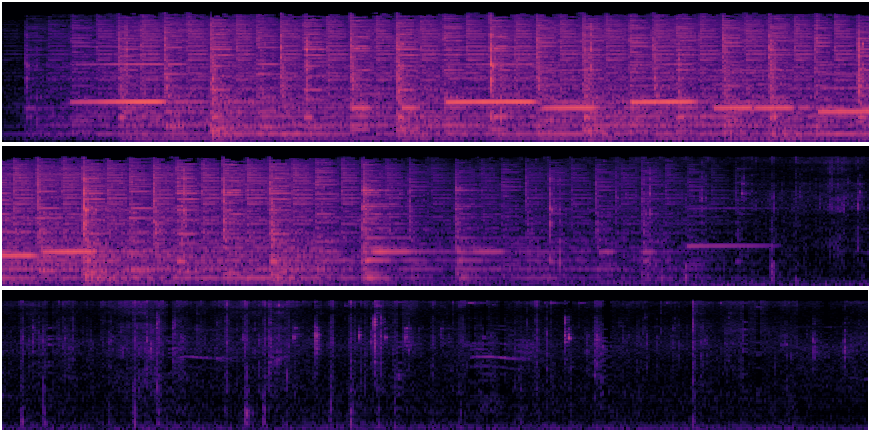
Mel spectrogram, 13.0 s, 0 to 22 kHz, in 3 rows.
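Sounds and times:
music: 0:00.0 - 0:08.2
horse hooves clip-clopping: 0:07.0 - 0:13.0.

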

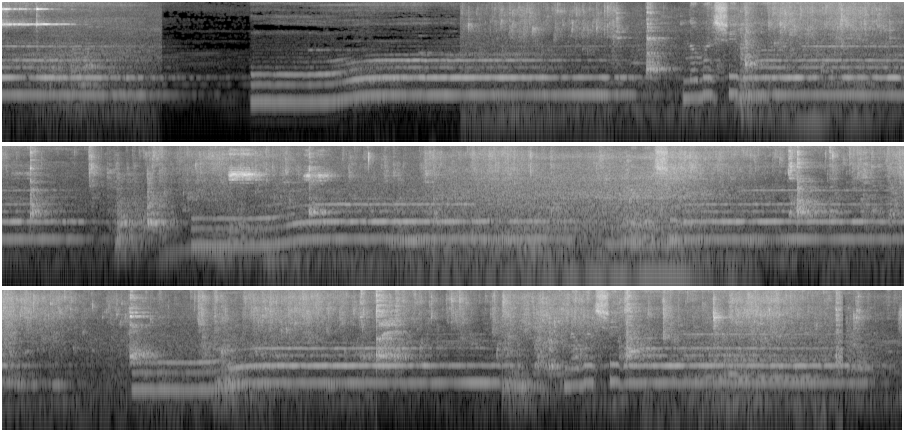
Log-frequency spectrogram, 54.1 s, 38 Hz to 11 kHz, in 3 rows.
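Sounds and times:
devotional chanting: 0:00.0 - 0:37.6, 0:38.6 - 0:54.0
water splashing onto stone: 0:09.2 - 0:54.0.

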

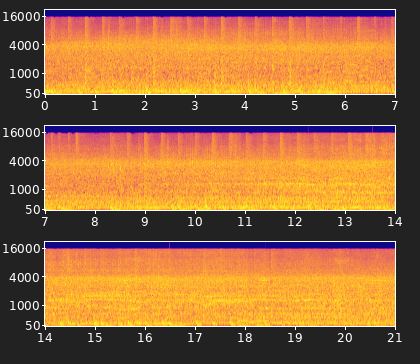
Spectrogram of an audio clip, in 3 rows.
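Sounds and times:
background music: 0:00.0 - 0:21.0
ride-on mower engines running: 0:00.0 - 0:21.0.

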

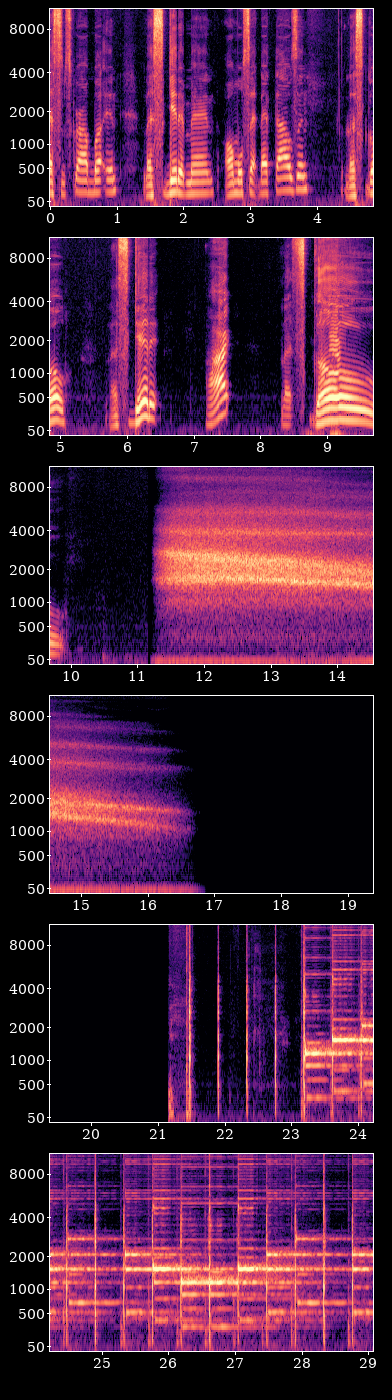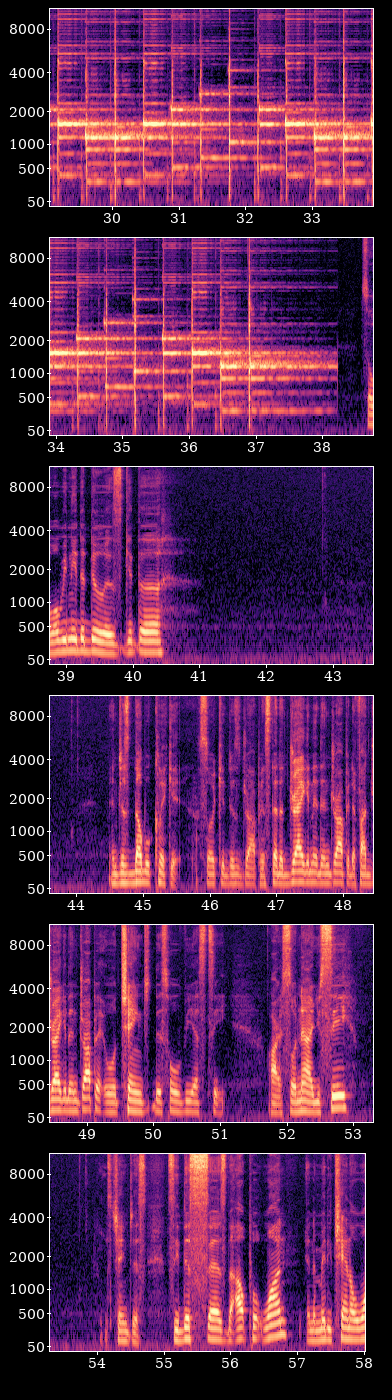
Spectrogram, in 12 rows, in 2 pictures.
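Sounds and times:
long whoosh: 0:11.2 - 0:16.8
bell-like synth chord: 0:23.2 - 0:38.2
man talking: 0:38.6 - 0:40.5, 0:51.8 - 0:53.0.

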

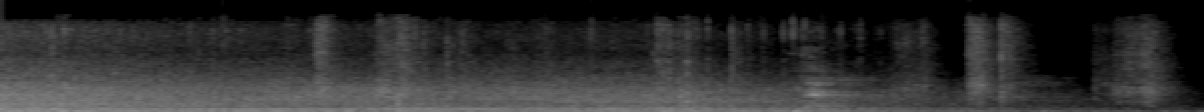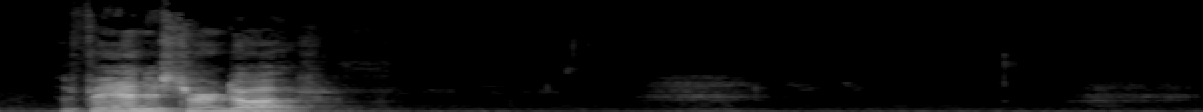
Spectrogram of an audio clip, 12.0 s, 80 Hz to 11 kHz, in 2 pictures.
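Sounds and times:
box fan whirring: 0:00.0 - 0:06.2.

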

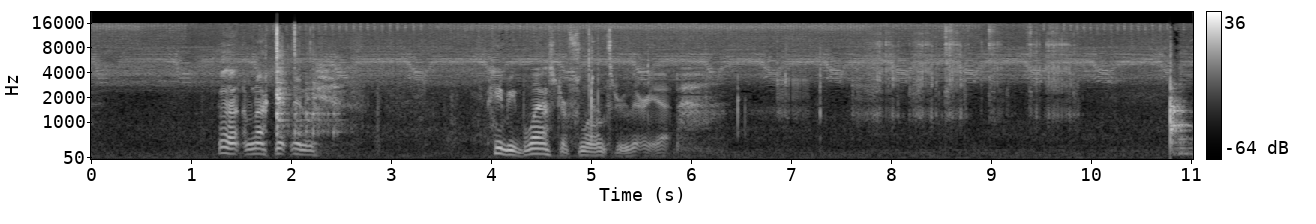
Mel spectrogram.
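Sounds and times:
insect chirring: 0:00.0 - 0:11.0
loud knock: 0:10.8 - 0:11.0.

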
